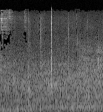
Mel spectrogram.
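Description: Steady outdoor background noise with a faint hum that sets in about a third of the way through and a few light clicks.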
